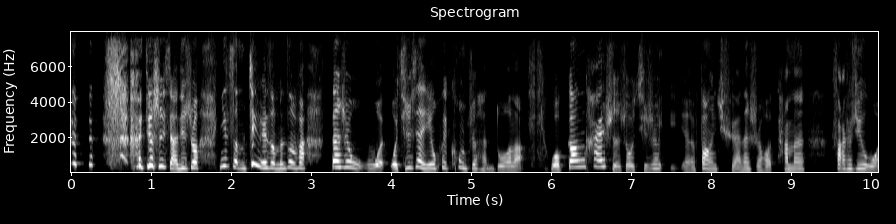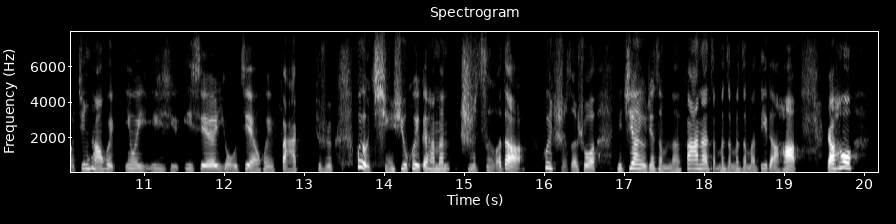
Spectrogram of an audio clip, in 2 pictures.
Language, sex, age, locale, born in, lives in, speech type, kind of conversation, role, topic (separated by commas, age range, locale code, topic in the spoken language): Chinese, female, 45-49, zh-CN, China, United States, conversation, advice, user, 完美主义如何阻碍你的深度工作？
